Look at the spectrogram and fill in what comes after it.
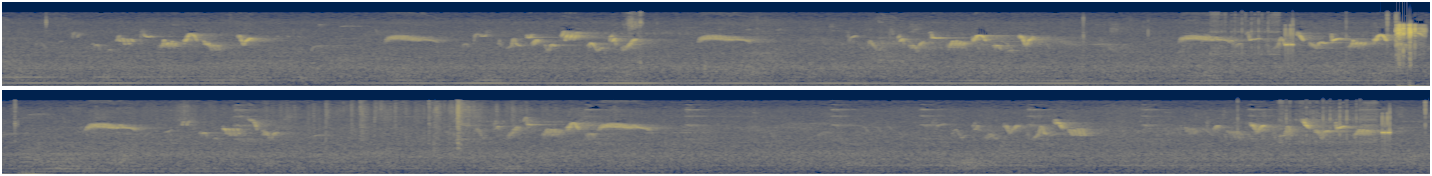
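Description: Songbirds chirping and singing in short, repeated phrases throughout, over a faint steady low hum that fades out a little before halfway. A single sharp click comes about halfway through.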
